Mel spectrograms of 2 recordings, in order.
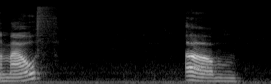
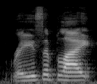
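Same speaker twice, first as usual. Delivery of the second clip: ordinary delivery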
